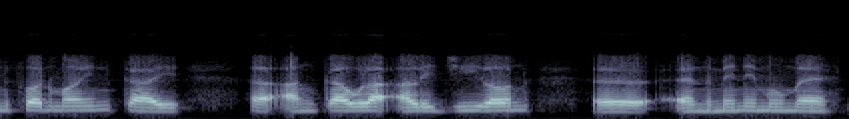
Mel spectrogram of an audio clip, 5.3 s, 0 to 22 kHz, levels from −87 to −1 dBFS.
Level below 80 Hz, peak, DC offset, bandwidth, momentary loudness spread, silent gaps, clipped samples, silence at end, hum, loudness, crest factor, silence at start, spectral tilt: -80 dBFS; -16 dBFS; under 0.1%; 4.1 kHz; 8 LU; none; under 0.1%; 0.15 s; none; -31 LUFS; 16 dB; 0 s; -8.5 dB/octave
